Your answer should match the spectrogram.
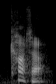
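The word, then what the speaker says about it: Qatar: That is pronounced cutter.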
